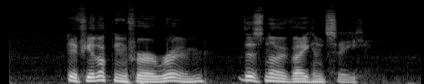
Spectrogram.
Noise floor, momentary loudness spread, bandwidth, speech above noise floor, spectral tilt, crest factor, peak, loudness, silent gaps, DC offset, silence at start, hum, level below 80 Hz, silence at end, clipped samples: -53 dBFS; 14 LU; 13.5 kHz; 35 dB; -7.5 dB/octave; 16 dB; -4 dBFS; -19 LUFS; none; under 0.1%; 0.7 s; none; -46 dBFS; 0.65 s; under 0.1%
